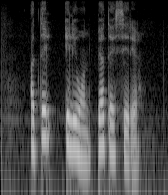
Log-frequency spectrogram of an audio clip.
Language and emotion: Russian, neutral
